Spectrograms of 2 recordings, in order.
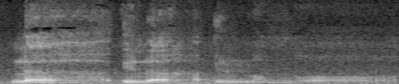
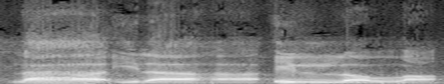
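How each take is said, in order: First: It is said softly and quietly. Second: It is said loudly, as in unison. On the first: It shows humble, fearful remembrance. The speaker calls it right. "penuh rasa takut sehingga kau harus pelan-pelan" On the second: It shows a group chanting together aloud. The speaker calls it wrong. "kalau harus sama-sama pasti harus digedein"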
